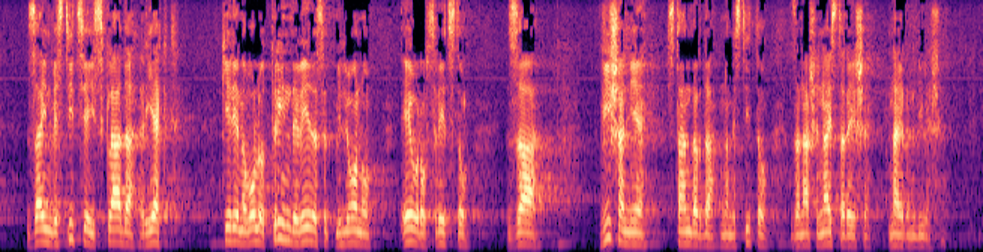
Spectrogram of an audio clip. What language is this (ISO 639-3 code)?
slv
